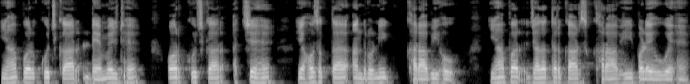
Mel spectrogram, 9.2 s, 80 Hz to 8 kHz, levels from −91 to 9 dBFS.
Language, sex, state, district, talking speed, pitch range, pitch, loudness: Hindi, male, Bihar, Jahanabad, 175 wpm, 115-130 Hz, 125 Hz, -17 LUFS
